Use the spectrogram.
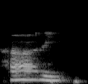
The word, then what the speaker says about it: Hare: The words Hare, pronounced as Hare, Krishna, pronounced Krishna, and Rama, rhymes with drama, are Sanskrit words.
